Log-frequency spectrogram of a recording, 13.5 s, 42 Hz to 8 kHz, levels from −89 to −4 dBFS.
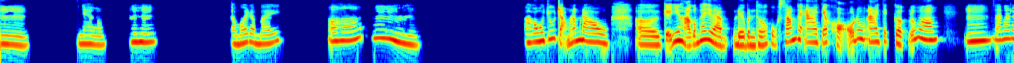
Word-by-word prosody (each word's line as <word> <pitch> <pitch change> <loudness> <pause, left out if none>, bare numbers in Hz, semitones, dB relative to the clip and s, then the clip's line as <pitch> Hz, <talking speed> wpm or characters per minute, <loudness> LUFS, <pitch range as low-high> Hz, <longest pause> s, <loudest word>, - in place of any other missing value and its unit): ừm. 200 -3 -4 0.7
Vậy 210 - -3
hả? 210 - -3 0.5
Ưm 245 0 -1
hưm. 245 0 -1 1.0
Đồng 210 0 -3
ý, 230 +2 -1
đồng 235 -3 -3
ý. 255 +5 -6 0.6
Ờ 260 - -1
hở, 275 +1 0 0.3
ừm. 285 - 0 1.4
Ta 235 - -3
hông 245 +2 +1
có - - +4
chú 320 +1 0
trọng 265 - +1
lắm 255 +4 +2
đâu, 245 -5 +2 0.3
ừ, 195 -1 +1
kiểu - - +4
như, 275 - +5
họ 225 -10 +6
cũng 205 +5 -1
thấy 295 - +4
như 290 - +4
là 190 -6 +4
điều 185 -1 +1
bình 190 -1 0
thường 190 0 0
của 200 - -4
cuộc 200 -2 -7
sống 250 +5 +3
thôi, 290 - +3
ai 240 0 +3
chả 230 0 +3
khổ, 235 - 0
đúng 320 - +1
hông? - - -4
Ai 250 -2 +4
chả - - -7
cực, 205 -3 +1
đúng 325 - 0
hông? 295 -3 +4 0.4
Ừm, 265 +2 +2
nó 300 -2 -3
nó 315 +2 -1
nó 325 - -3
245 Hz, 215 wpm, -20 LUFS, 210-275 Hz, 1.4 s, họ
